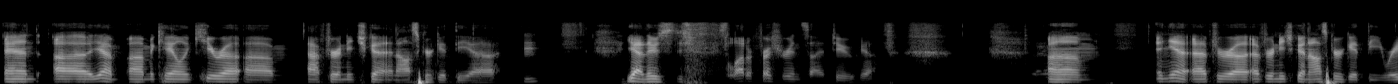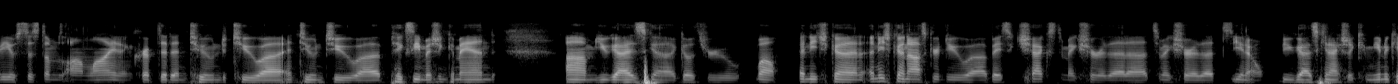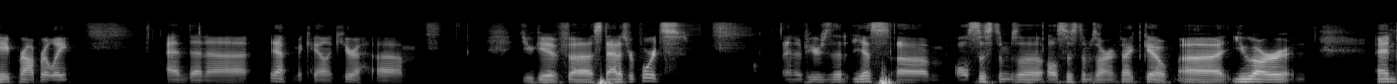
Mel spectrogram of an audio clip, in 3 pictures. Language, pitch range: English, 105-120 Hz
